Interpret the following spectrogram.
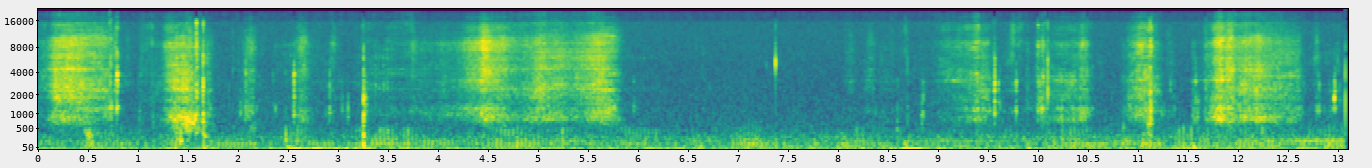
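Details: Domestic cat of the Lucky Ferals cat family purring in a low continuous rumble, with repeated loud bursts of hissing, rustling noise on top and a sharp click near the middle.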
